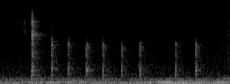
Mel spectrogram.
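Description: Plastic pump nozzle of a hydrogen peroxide spray bottle being handled, giving a quick series of about ten sharp clicks, roughly six a second, the first the loudest.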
